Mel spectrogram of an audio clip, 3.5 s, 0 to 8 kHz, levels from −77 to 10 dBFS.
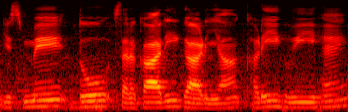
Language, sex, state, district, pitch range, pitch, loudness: Hindi, male, Uttar Pradesh, Jalaun, 135-155 Hz, 140 Hz, -28 LUFS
